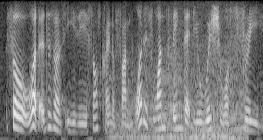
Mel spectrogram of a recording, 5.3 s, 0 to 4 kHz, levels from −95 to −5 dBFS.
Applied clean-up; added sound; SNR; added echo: none; Motorcycle; 10 dB; none.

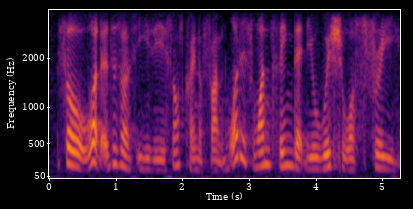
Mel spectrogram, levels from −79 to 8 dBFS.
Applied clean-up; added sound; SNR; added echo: none; none; none; none.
